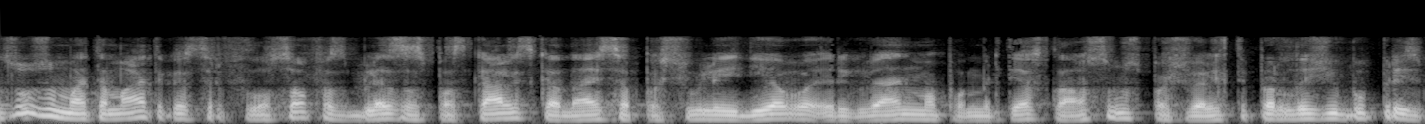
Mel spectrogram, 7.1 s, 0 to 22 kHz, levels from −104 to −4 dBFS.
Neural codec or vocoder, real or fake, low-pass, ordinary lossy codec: none; real; 7.2 kHz; AAC, 32 kbps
